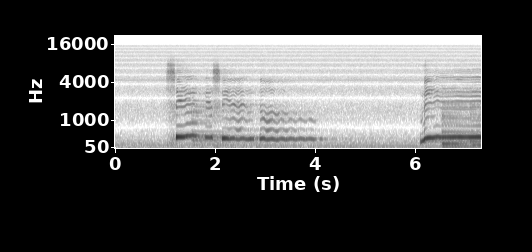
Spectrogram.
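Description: Solo female voice singing a slow bolero line with wide vibrato, unaccompanied. After a short pause she slides up into a long held note, and low accompanying notes come in beneath it.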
